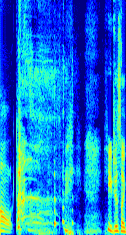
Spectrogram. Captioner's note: laughs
